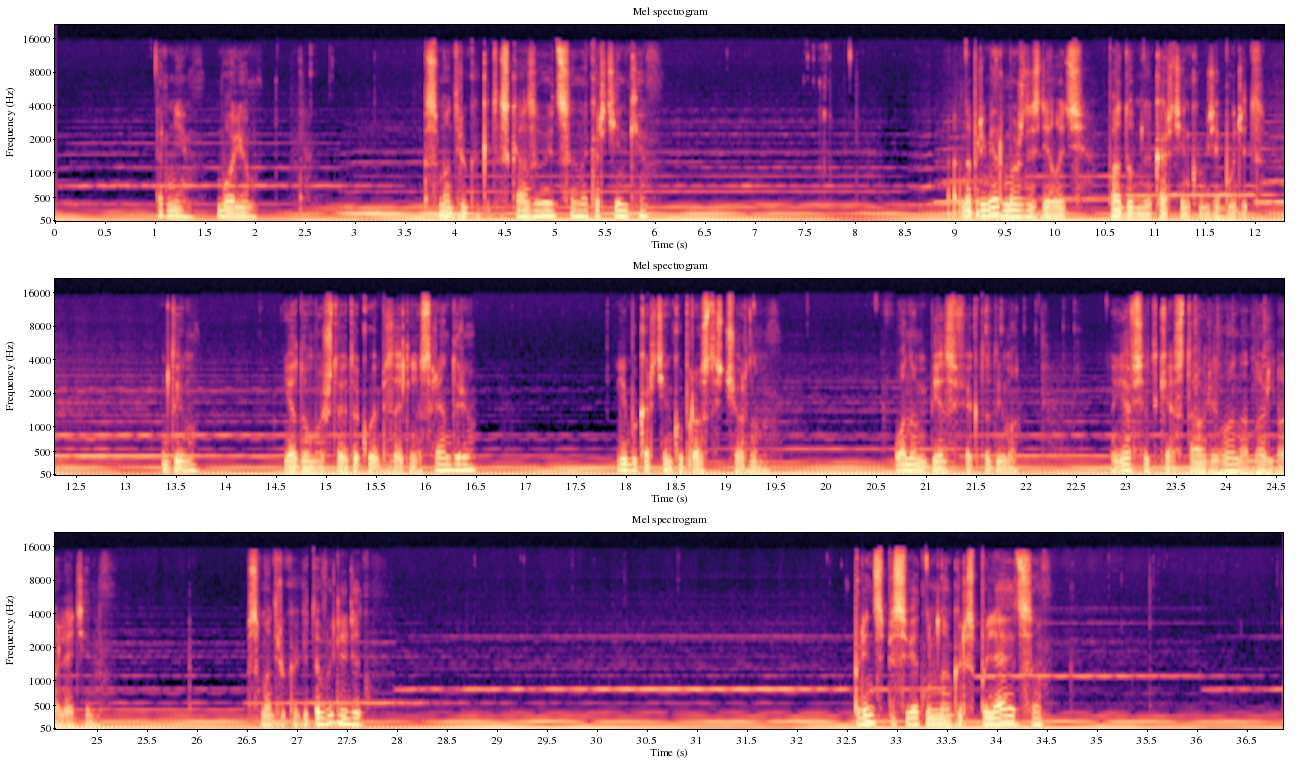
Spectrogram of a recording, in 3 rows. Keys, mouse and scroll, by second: 0.2 scroll up 2, 2.5-21.5 drag, 21.9-24.4 drag, 26.1 scroll up 2, 28.1 scroll down 1, 28.2-28.7 scroll down 1, 30.2-30.8 middle drag, 31.0 scroll down 1, 32.7 KP_0.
